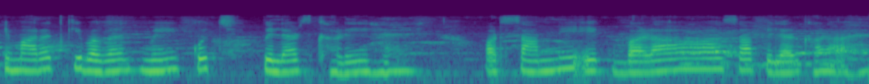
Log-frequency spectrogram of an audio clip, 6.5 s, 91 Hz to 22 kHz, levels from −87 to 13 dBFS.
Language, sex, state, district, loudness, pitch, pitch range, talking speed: Hindi, female, Bihar, West Champaran, -18 LUFS, 225 Hz, 210-240 Hz, 145 wpm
